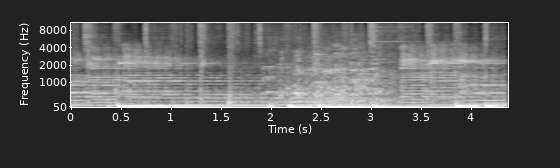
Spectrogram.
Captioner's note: laughter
